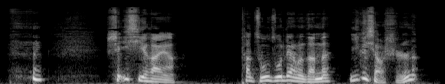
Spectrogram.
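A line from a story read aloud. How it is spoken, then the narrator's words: Laughing. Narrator (Chinese): 菲比也笑了，说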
